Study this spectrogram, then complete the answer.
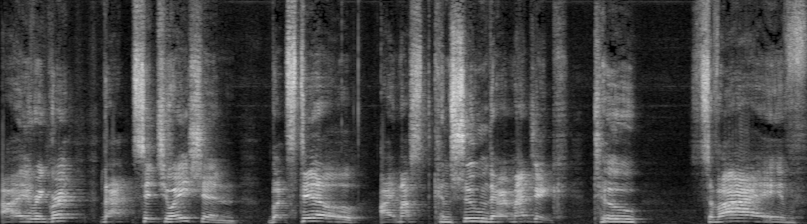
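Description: This put-on character voice is raspy and fairly high in pitch. It drags along at a very slow pace. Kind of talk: comic fantasy roleplay. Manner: dramatic, mournful, apologetic.

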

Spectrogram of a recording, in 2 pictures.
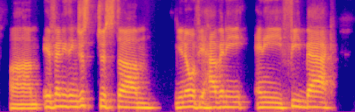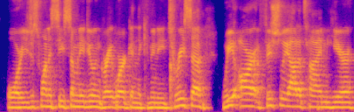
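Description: Somewhat breathy and fairly high-pitched, a man talks at a fairly quick pace with fairly even intonation. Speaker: podcast host. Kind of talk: interview.

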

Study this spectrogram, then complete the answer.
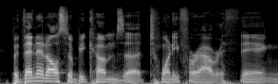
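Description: A man with vocal fry, fairly even intonation and a fairly quick pace. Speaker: brand founder and former online prankster. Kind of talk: casual interview chat. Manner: casual, filler-heavy.

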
